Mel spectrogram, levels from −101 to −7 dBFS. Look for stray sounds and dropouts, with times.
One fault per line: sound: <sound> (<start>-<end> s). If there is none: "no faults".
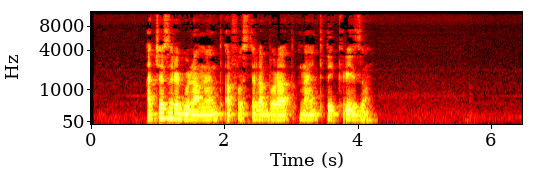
no faults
